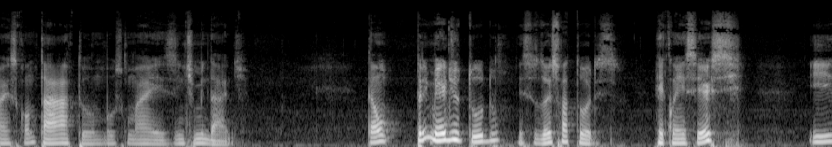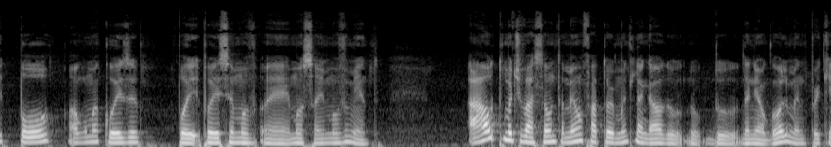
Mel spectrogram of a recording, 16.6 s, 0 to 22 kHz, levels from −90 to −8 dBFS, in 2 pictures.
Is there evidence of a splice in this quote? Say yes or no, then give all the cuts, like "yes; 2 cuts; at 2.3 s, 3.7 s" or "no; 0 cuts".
yes; 1 cut; at 5.1 s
